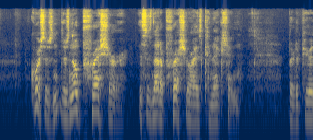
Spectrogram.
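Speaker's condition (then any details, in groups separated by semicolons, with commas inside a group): No condition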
